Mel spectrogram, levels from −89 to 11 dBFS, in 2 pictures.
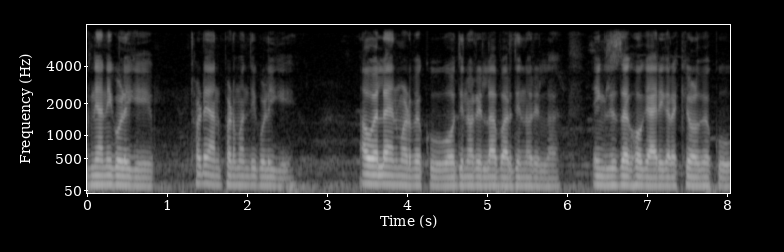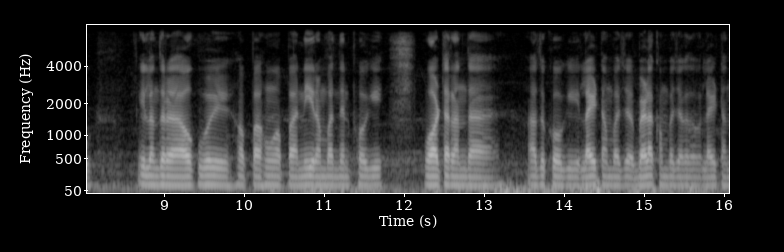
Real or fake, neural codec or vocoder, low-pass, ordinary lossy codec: real; none; 7.2 kHz; Opus, 64 kbps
